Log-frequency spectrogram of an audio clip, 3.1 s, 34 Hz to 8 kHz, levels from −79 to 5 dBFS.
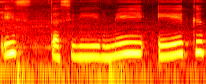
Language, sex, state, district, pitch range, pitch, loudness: Hindi, female, Madhya Pradesh, Bhopal, 200-250 Hz, 225 Hz, -14 LUFS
